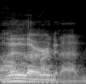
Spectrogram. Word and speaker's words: Lillard: You need to pronounce the L's more. – Oh, Lillard.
